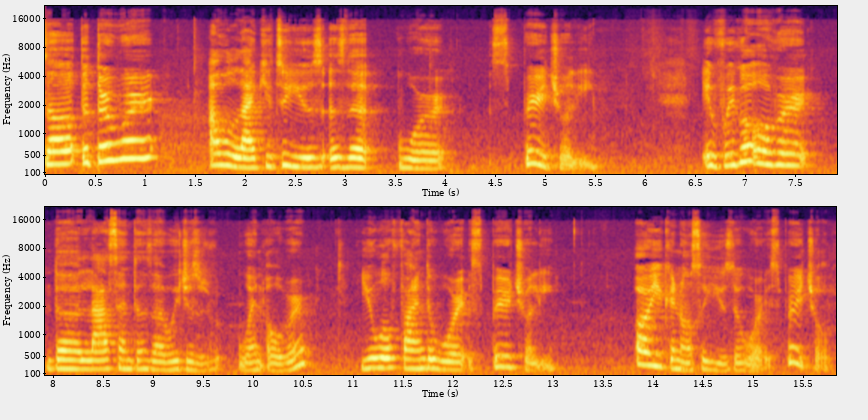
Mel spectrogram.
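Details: Adult woman speaking; typical speech.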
